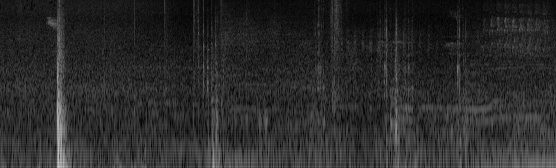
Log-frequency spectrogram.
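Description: A van door shuts with a loud thud about a second in, followed by a few lighter knocks, then an electric power window motor whirs for the last couple of seconds.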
